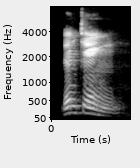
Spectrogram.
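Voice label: "dencing", Malay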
